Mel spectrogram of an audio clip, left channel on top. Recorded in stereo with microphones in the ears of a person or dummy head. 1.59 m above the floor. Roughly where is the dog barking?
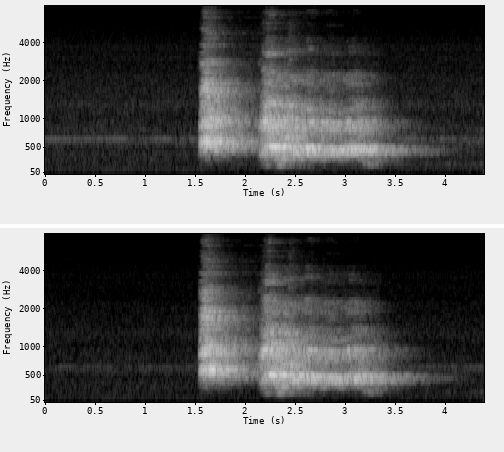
Centre.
